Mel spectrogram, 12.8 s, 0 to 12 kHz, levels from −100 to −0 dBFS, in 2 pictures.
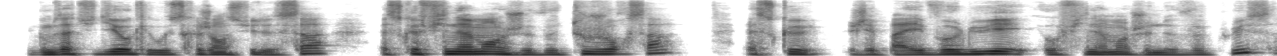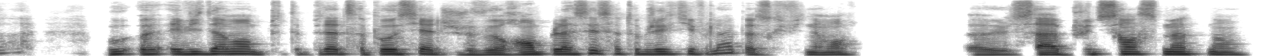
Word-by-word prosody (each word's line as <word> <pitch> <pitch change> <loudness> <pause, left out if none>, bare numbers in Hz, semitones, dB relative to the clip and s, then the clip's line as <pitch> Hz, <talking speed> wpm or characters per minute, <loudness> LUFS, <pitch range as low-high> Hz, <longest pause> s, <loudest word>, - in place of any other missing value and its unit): et - - -18
comme 120 +1 +2
ça 135 - +4
tu 130 0 -12
dis: 135 +2 +4
«OK, 130 -1 +5
où 115 - +1
est-ce 115 - -4
que 125 - -3
j'en 125 0 +2
suis 120 - -5
de 105 - -2
ça? 160 +11 -1 0.3
Est-ce 120 - -5
que - - +2
finalement 140 +1 +6
je 115 -2 0
veux 115 +1 -3
toujours 140 +3 +2
ça? 180 +4 -4 0.4
Est-ce 120 - -6
que, 125 -3 0
j'ai 110 +1 -6
pas 105 0 -2
évolué, 130 +3 +4
au 115 - -4
finalement 125 +2 0
je 110 -1 -6
ne 110 - 0
veux 110 +2 -6
plus 195 - 0
ça?», 210 -5 -14 0.5
ou, 135 0 0
heu, 130 0 +1
évidemment 140 +1 +2
peut - - -20
êt - - -13
peut-être 135 +1 -1
ça 125 - -9
peut 135 - -1
aussi 135 +1 +1
être: 130 - 0
«Je 110 -2 -8
veux 120 +3 0
remplacer 130 +5 +2
cet 140 -3 -8
objectif-là 135 +6 -2
parce 115 -2 -7
que - - -21
finalement, 120 -1 -5 0.5
heu, 105 +1 -5
ça 115 +4 0
a 120 - +3
plus 120 +4 -12
de - - -3
sens 135 0 0
maintenant» 130 -3 0
130 Hz, 270 wpm, -22 LUFS, 115-140 Hz, 0.5 s, finalement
